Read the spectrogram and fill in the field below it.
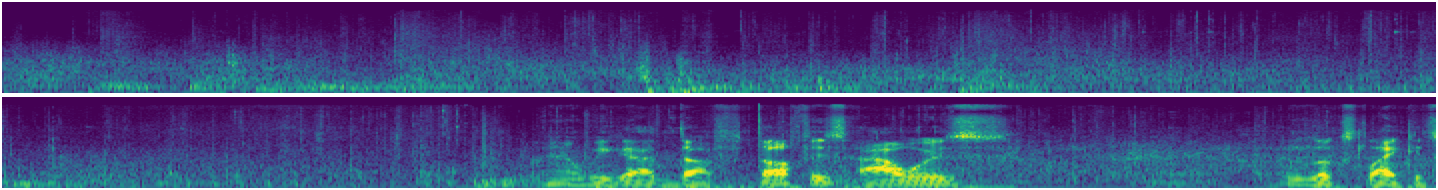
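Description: Footsteps crunch over rocks.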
